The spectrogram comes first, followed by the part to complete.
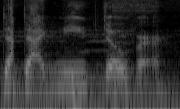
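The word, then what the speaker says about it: Dagne Dover: good you can live life intentionally oh it's pronounced dagy do dagy means new dawn it's a new dawn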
